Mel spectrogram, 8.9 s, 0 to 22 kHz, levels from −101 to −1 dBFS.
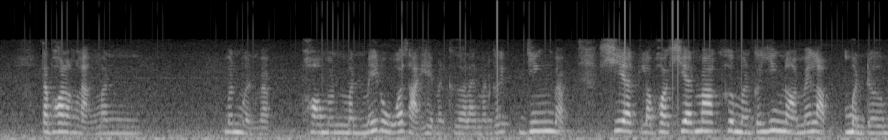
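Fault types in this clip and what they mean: Dolby Digital compression: The whole clip sounds dull and boxed-in, with nothing above 7 kHz, and the sound carries a rough, fluttery noise where the encoder had too few bits and the decoder filled the gaps with noise. The damage is heavy, which points to a starved bitrate somewhere around 48 kbps. An AC-3 or E-AC-3 encode is the likely cause, since this band-limited, noisy-fill character is typical of that codec pushed hard.
Word clock ticks: From 0.14 s right through to 8.85 s there's a steady run of sharp ticks of uneven strength, roughly one every twentieth of a second, so around 150 across the speech. That rhythm means the receiving device was free-running on its own clock rather than locked to the sender. The two clocks drift apart by a few hundred parts per million, and each slip fits a single sample being dropped or repeated.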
